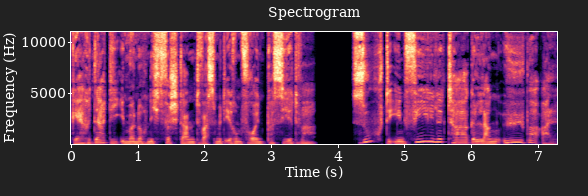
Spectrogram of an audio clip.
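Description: A woman narrating a fairy tale in a slow, dramatic storytelling manner that speaks to the listener. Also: low-pitched, lively intonation, breathy edge. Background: faint music.

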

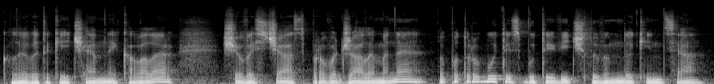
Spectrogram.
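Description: A man's voice: extremely low pitch, moderate pace, a little mellow. A man voicing a brave, tense young woman who answers in firm, clipped retorts. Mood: coolly sweet.

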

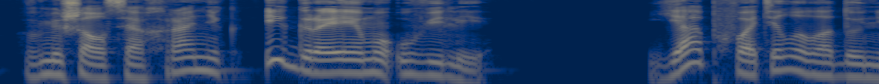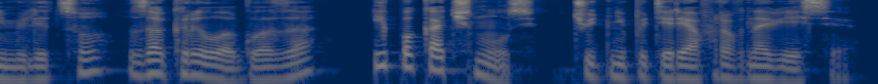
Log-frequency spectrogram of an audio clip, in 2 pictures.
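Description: A woman narrating a first-person audiobook with expressive delivery. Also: extremely low pitch, dry recording, studio quality. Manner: expressive, lively dialogue delivery.

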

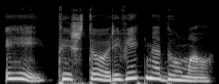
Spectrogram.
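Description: A woman's voice: fairly high pitch, animated, unhurried, no room sound, clean studio sound. Woman playing a feisty pregnant young woman. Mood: teasing. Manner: sharp-tongued, bossy and playful.

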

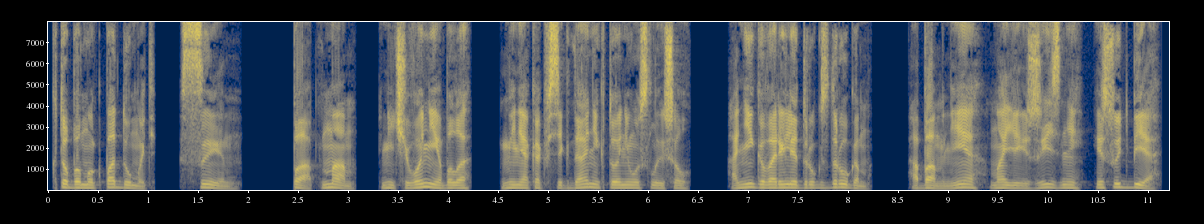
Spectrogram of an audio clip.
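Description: Brief: male audiobook narrator, mid pitch, slow measured reading, dry close mic. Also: a little mellow, no room sound. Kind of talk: first-person audiobook narration.

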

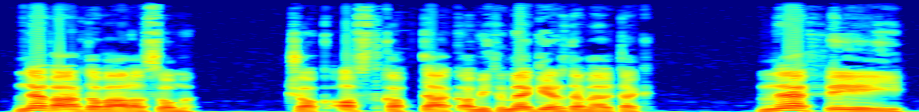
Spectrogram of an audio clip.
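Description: A man voicing a vengeful sixteen-year-old dark princess in an audiobook, proclaiming and cursing in a raised voice. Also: on the high side, dry recording, clean studio sound. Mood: cold. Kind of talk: audiobook character reading.

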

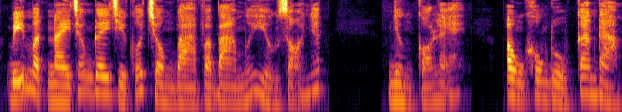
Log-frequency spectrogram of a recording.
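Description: A woman with a low, husky voice reads a dramatic story in a steady, somber way. Her tone is breathy, and soft music plays beneath the narration. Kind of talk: scripted audio story narration.

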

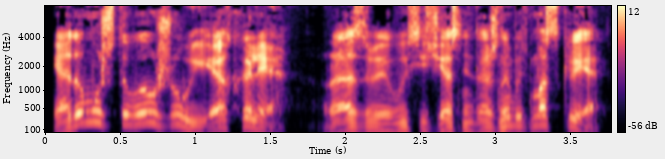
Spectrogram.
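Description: A man voicing a stern, gray-haired male guard commander who speaks gruffly and suspiciously. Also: lowish voice, very animated, fairly quick, no room sound, clean studio sound, voice pushed up. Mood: wary, gruff.

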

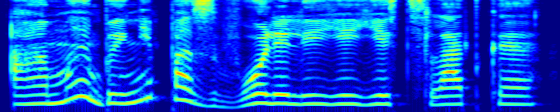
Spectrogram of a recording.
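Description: A woman's voice: on the high side, animated, a little slow, a little mellow, dry recording. Woman reading a kindly female dog, plain, matter-of-fact, dry sound.

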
